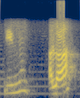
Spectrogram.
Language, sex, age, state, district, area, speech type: Tamil, female, 45-60, Tamil Nadu, Krishnagiri, rural, conversation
